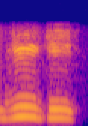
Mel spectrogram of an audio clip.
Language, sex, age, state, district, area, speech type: Urdu, female, 60+, Uttar Pradesh, Rampur, urban, conversation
